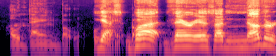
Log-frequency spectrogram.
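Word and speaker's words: Odeyingbo: his name i i i would say the last name how you said oh dang bo oh dang bo yes but there is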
